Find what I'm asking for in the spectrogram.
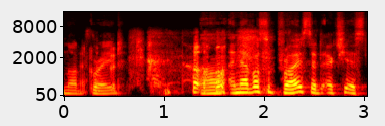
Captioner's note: uncomfortable laugh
